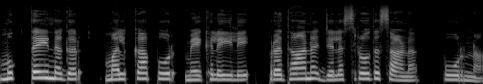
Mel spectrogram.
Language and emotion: Malayalam, neutral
